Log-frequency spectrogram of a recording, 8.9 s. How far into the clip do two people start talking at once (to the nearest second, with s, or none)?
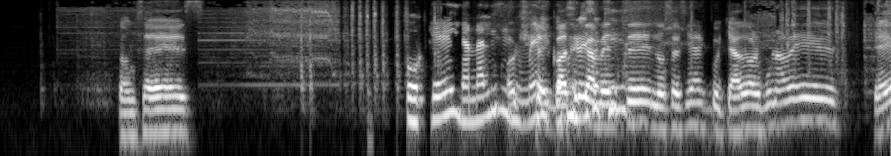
5 s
